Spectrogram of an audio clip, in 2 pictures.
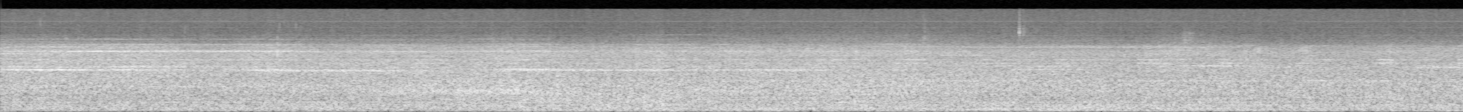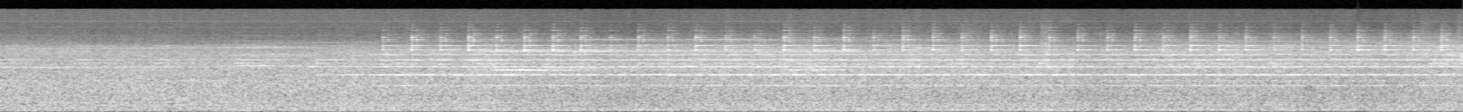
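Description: Steady rumble of an unseen train running. About eighteen seconds in, a high whine of several steady tones with a fine even pulse joins it.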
